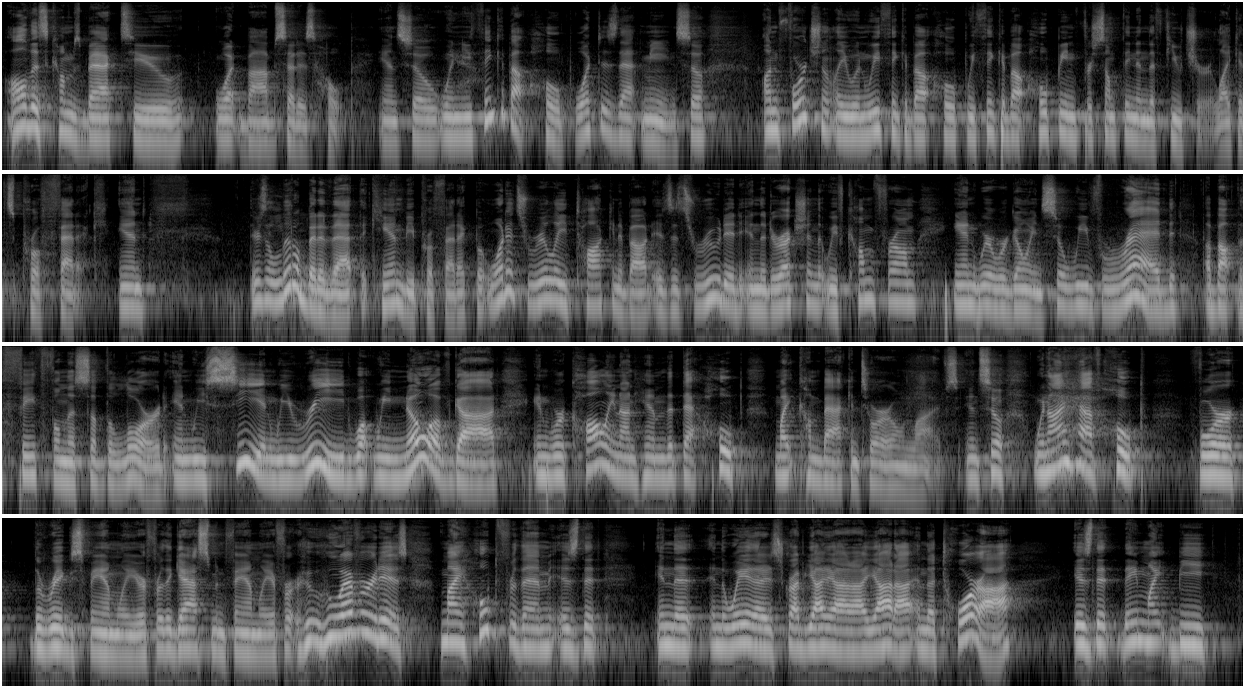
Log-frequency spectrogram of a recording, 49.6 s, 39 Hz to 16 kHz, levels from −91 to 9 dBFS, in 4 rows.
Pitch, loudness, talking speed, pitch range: 145 Hz, -29 LUFS, 180 wpm, 130-165 Hz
